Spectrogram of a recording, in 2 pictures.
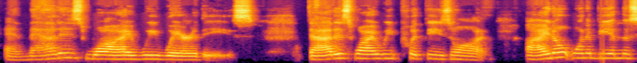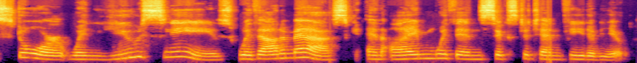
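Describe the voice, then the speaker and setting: A woman gives instructional advice through a face mask, so her voice is slightly muffled. She speaks slowly at a medium pitch, earnest and measured, leaning on key words for emphasis. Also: a little mellow. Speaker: host giving mental health advice. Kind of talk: instructional talk to camera.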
